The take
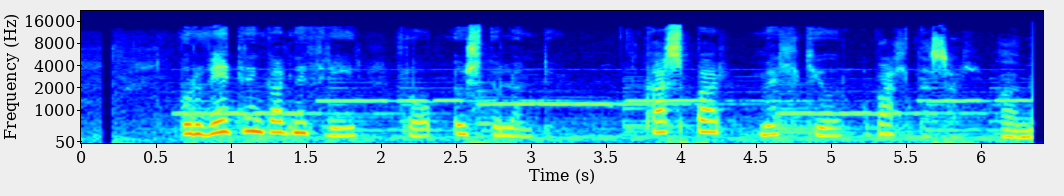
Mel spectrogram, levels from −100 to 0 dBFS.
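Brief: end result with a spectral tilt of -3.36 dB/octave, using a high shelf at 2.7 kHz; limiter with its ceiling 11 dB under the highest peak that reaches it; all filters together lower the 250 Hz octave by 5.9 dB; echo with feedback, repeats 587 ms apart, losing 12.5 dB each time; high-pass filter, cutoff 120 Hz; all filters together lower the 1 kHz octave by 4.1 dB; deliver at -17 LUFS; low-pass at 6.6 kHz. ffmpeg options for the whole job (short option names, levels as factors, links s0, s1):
-af "highpass=120,lowpass=6600,equalizer=f=250:t=o:g=-8,equalizer=f=1000:t=o:g=-5.5,highshelf=f=2700:g=4.5,alimiter=level_in=1.33:limit=0.0631:level=0:latency=1,volume=0.75,aecho=1:1:587|1174|1761:0.237|0.0569|0.0137,volume=12.6"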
